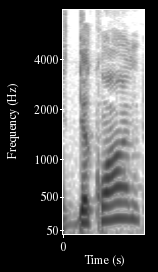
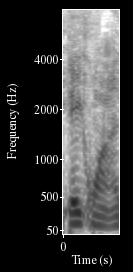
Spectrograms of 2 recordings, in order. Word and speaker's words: Daequan: But like when you, so when they read my name on attendance, it's always Daequan. And I'm always like, no, it's Daequan.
